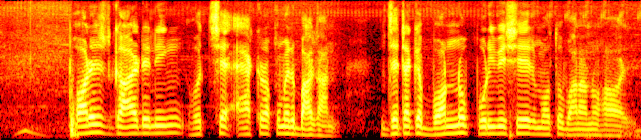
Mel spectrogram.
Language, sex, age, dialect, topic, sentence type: Bengali, male, 18-24, Northern/Varendri, agriculture, statement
